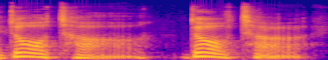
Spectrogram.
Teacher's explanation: no inglês britânico, seria sem o R enrolado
